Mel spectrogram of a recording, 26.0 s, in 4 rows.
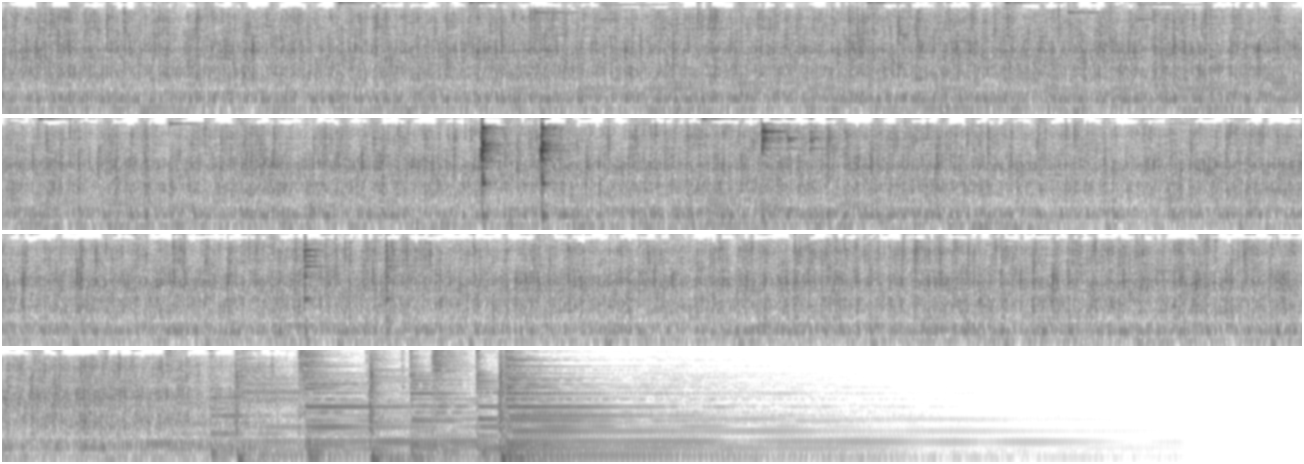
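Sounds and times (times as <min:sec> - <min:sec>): sauce bubbling in pan: 0:00.0 - 0:20.8
metal ladle clinking: 0:02.8 - 0:06.0, 0:08.7 - 0:11.2, 0:14.4 - 0:15.2.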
